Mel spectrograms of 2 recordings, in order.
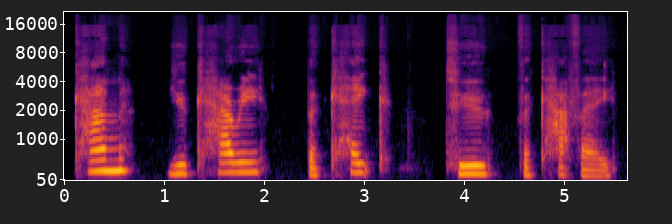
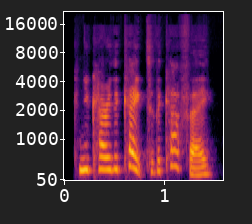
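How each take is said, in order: First: The sentence is spoken slowly and deliberately. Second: The sentence is spoken at a natural speed. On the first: "I'll read the sentence once, slowly" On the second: "a second time at a more natural pace"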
